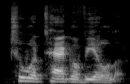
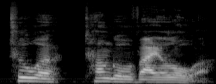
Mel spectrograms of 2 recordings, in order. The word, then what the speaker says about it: Tagovailoa: I'm looking at it I want to say tu a tag of Viola but apparent apparently his name is Tua tongo viora man that's hard to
